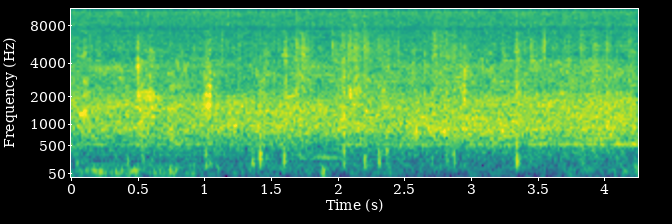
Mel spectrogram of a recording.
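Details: Horse on a show jumping round in the jumpers Table II section at an outdoor horse show: dull, irregular hoof thuds and clip-clops spaced through the clip, with faint crowd murmur behind.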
